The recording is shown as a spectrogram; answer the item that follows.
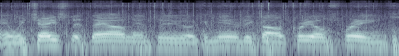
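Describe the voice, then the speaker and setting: With a Southern accent, a man talks at a fairly high pitch and fairly even intonation. Noticeable background noise runs underneath. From US South, Pensacola / Florida Panhandle. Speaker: storm chaser. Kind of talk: casual chat during live stream.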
